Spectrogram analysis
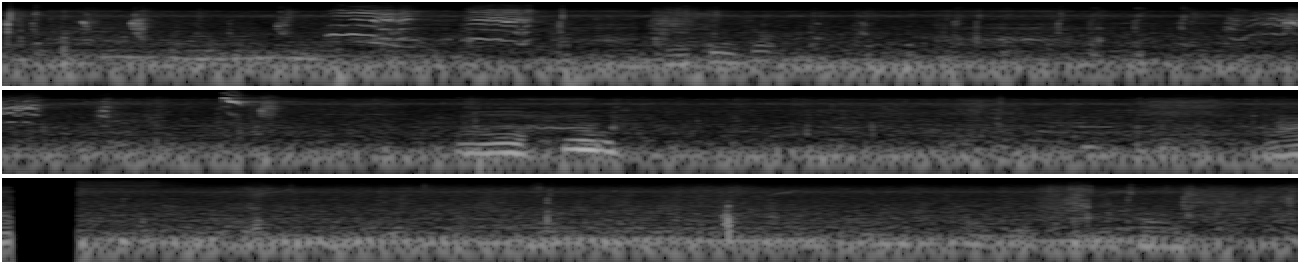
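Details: Rejected by mother Luna, newborn monkey Luno utters several brief, high, warbling cries scattered through the first six seconds against a constant low background hum, with a short dropout near ten seconds.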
